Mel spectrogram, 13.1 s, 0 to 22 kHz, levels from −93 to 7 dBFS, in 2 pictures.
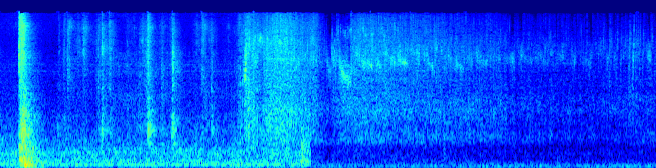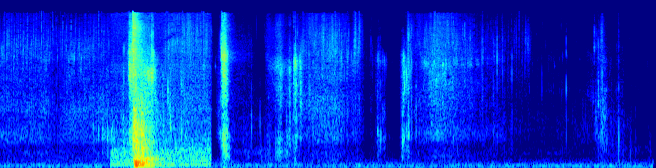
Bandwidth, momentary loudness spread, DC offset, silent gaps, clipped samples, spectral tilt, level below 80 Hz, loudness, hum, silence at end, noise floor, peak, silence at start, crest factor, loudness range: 17 kHz; 21 LU; under 0.1%; none; under 0.1%; -4 dB/octave; -44 dBFS; -33 LUFS; none; 0.5 s; -65 dBFS; -2 dBFS; 0 s; 34 dB; 20 LU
